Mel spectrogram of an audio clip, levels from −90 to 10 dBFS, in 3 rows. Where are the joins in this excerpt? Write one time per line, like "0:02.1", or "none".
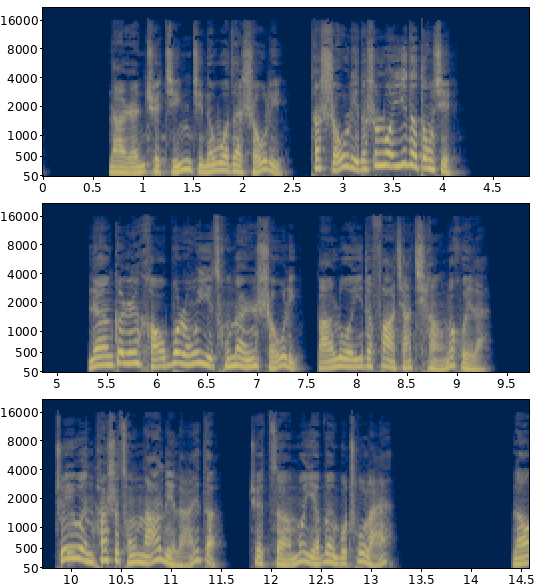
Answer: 0:02.6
